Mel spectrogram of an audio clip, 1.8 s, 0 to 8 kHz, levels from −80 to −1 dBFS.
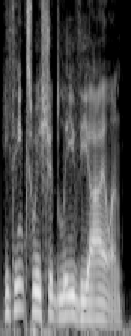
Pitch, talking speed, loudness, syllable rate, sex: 115 Hz, 240 wpm, -16 LUFS, 5.6 syllables/s, male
